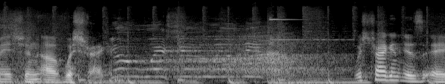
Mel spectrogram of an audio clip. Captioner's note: ding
